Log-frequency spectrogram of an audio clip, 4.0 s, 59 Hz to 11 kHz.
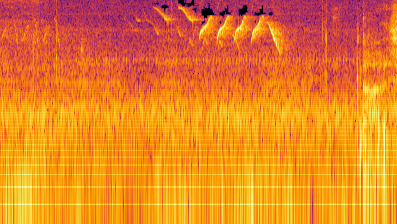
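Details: A male Yellow Warbler sings from the top of the canopy by a pond at Sspopiikimi at about 9:30 am on 29 May 2022, a new spring arrival. It gives a quick series of about five high, sweet, slurred notes that rise and accelerate, over a low hum.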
